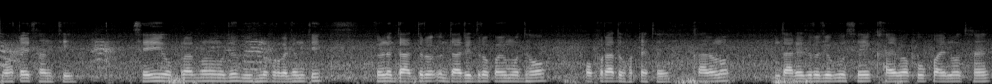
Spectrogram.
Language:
Odia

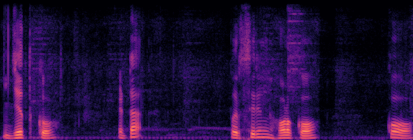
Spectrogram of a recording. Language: Santali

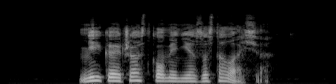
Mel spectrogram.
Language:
Belarusian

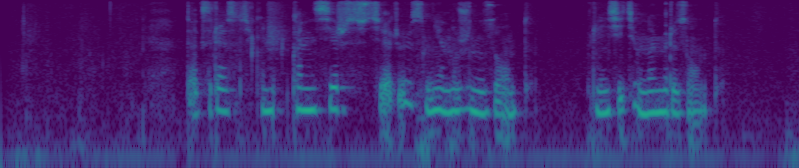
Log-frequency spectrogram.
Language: Russian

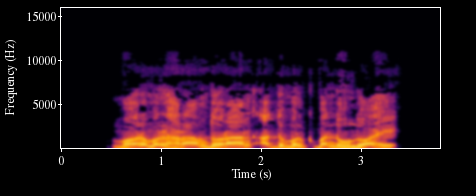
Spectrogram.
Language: Sindhi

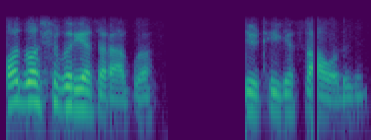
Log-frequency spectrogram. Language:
Urdu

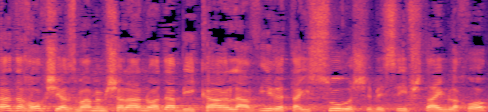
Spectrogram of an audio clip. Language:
Hebrew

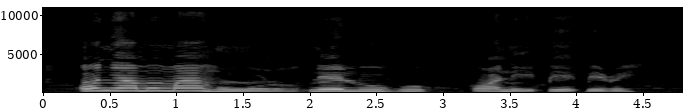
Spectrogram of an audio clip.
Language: Igbo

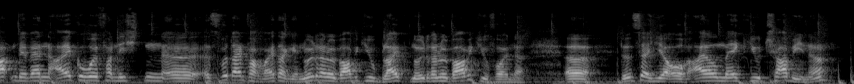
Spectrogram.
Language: German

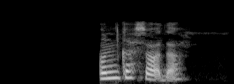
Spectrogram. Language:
Urdu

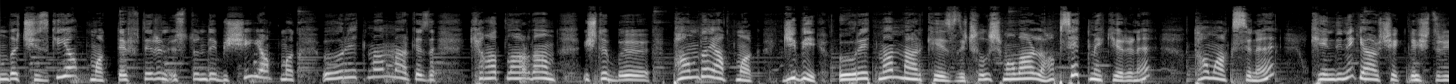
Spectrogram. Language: Turkish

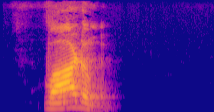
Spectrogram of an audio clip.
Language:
Tamil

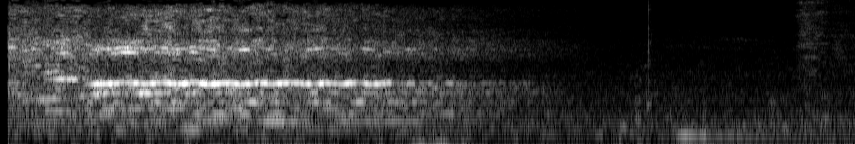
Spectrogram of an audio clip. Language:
Urdu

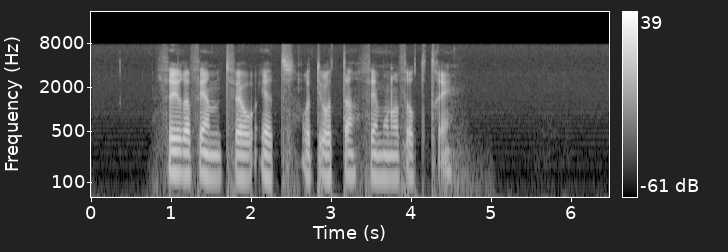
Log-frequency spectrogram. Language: Swedish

